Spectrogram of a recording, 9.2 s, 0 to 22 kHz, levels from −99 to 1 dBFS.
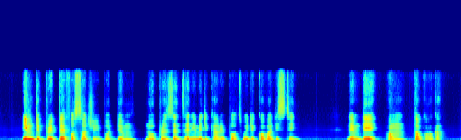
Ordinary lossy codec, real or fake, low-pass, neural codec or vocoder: MP3, 96 kbps; fake; 10.8 kHz; codec, 24 kHz, 0.5 kbps, DualCodec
